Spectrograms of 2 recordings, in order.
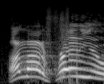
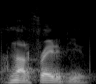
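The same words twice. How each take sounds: First: It is said loudly, almost screaming. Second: It is said in a weak, timid voice.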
